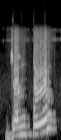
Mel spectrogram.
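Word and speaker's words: जन्तोर्: आत्माश जंतोर निहतो गुहायाम देखिए त में ओ की मात्रा है उसके बाद रेप है। तो ये रेप का उच्चारण अगले वर्ण से हम लोग पहले कहते हैं। कैसे पढ़ेंगे? जंतोर जंतोर निहतो गुहायाम जंतोर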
